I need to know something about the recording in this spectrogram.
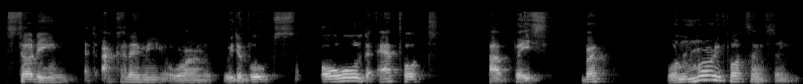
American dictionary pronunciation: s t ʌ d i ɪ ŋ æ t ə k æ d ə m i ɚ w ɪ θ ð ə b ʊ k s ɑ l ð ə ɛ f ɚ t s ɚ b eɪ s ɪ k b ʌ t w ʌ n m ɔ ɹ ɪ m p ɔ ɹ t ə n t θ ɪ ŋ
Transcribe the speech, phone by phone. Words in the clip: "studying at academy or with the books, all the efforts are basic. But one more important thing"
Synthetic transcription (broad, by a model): s t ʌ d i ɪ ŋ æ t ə k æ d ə m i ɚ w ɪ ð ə b ʊ k s ɑ l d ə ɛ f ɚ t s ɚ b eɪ ɪ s b ʌ t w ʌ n m ɔ ɹ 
